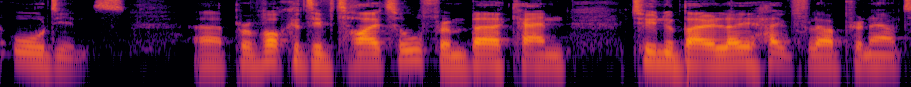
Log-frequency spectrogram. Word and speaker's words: Berkan: revealing the hidden audience uh provocative title from birken to nabolo hopefully our pronoun is pronounced that right birken um who's the media director for gsk um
